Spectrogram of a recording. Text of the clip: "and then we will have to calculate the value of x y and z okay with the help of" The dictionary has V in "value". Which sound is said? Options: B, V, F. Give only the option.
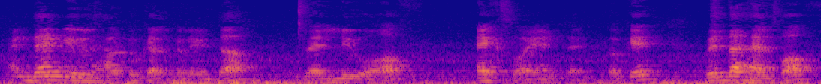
V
